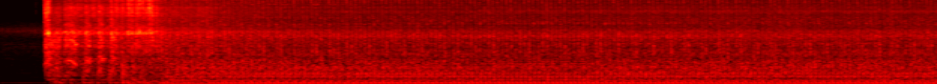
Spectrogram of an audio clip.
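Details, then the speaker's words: Engine restarted and settling to a fast idle with a steady metallic rattle from a loose exhaust, both exhausts wrecked after being picked up on forklift forks; engine otherwise sounds good, later reaching temperature without coolant problems. "fire it up again have a proper Liston the rattle is the exhaust cuz it got picked up on Forks both of them are just wrecked now but here's what it is"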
